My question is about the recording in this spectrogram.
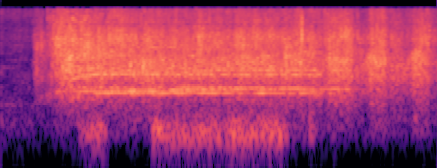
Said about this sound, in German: Wer kennt alles Busenfreunde, der Podcast? Einmal klatschen bitte.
